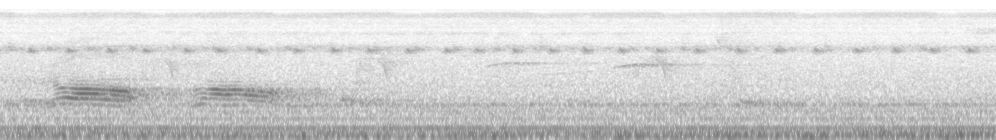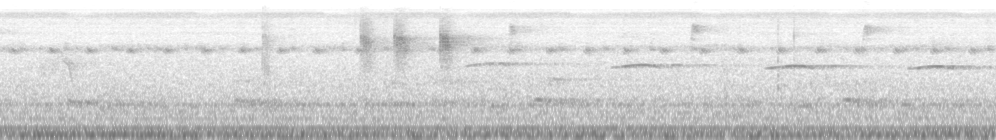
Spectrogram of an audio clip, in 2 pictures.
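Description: Red-eyed bulbul gives two quick bursts of harsh, bubbling chattered notes at the start, then falls quiet over steady insect buzzing and a low hum.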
